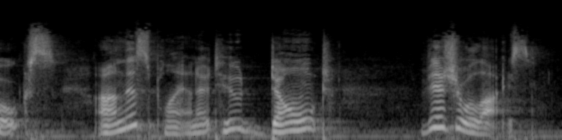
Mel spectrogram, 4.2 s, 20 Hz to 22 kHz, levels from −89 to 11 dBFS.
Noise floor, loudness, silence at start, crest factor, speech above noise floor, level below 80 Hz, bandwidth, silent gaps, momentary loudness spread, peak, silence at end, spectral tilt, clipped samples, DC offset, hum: -54 dBFS; -29 LUFS; 0 s; 20 dB; 26 dB; -52 dBFS; 12 kHz; none; 13 LU; -10 dBFS; 0.05 s; -4 dB/octave; under 0.1%; under 0.1%; none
